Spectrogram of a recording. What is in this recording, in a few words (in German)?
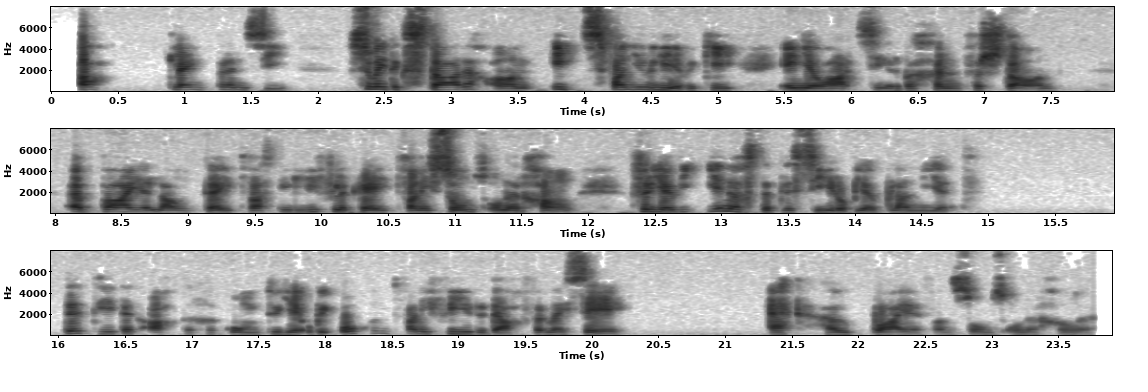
Afrikaans Johannisburg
